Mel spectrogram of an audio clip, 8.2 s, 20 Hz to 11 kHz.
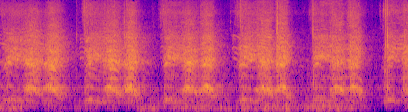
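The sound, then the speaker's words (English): About 2,000 wrestling fans on a cruise chant "TNA" in unison, a loud, rhythmic two-beat cry repeated over and over with short breaks, many voices blending into a roaring, echoing mass. “We have about 2,000 fans here on this cruise chanting TNA.”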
